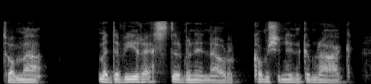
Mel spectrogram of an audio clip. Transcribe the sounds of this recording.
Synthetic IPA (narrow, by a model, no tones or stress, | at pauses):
tʰuɔma | madəviɾɛstərvənɪnawrkʰɔmʃənɪðəɡəmraːɡ̥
